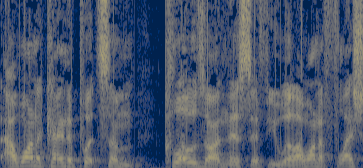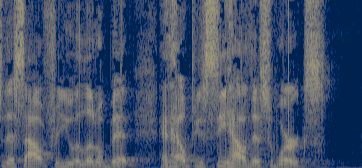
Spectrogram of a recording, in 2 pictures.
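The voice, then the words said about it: Strained, sore voice. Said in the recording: “my voice is killing me”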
